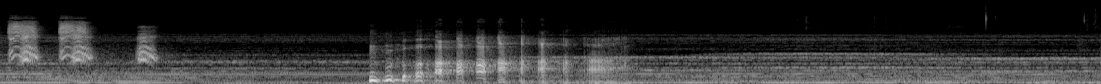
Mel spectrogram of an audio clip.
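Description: A crow caws harshly three times, then after a short pause lets out a quick run of about eight loud, rasping caws, followed by a low steady hum.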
